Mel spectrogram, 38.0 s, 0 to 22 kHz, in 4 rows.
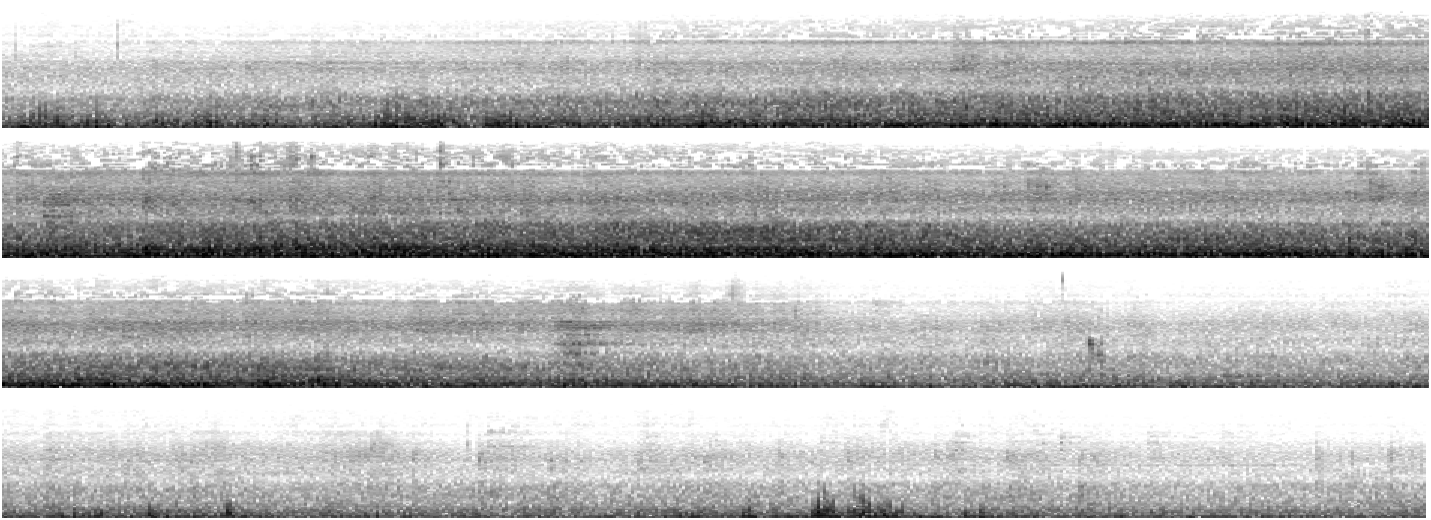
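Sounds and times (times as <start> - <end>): train rumbling past on rails: 0.0 - 38.0.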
